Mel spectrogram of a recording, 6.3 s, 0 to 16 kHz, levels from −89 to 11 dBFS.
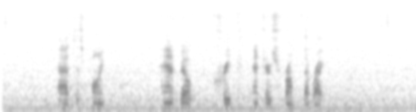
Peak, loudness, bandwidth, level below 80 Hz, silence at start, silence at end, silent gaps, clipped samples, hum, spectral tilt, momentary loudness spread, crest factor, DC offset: -32 dBFS; -51 LUFS; 11.5 kHz; -70 dBFS; 0.05 s; 0 s; none; under 0.1%; none; -5.5 dB/octave; 19 LU; 22 dB; under 0.1%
